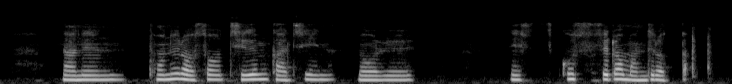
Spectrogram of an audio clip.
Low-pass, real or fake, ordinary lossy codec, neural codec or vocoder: 7.2 kHz; real; Opus, 16 kbps; none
